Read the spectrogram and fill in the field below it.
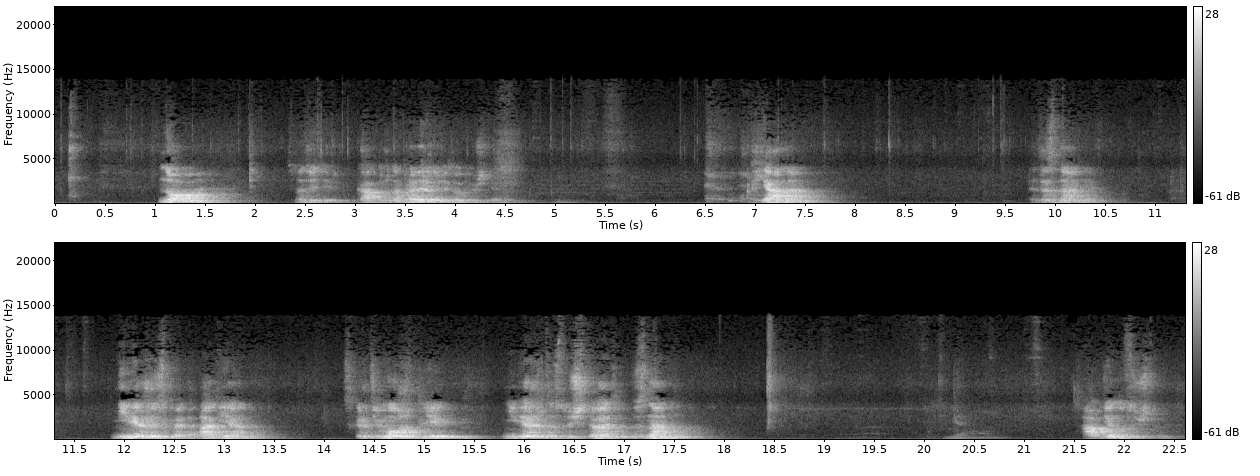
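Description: An elderly man speaks calmly and clearly nearby, pausing between phrases.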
